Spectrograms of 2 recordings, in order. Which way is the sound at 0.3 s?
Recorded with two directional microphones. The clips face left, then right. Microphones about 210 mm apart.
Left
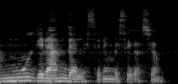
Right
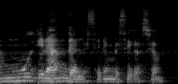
50° left (ahead or behind).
